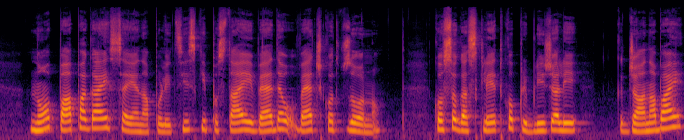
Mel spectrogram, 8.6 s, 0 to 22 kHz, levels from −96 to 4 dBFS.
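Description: No technical faults are audible anywhere in the speech.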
